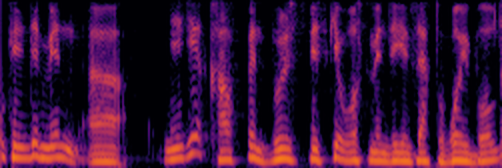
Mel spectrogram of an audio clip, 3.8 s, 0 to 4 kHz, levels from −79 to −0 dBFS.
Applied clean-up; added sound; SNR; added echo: neural mask model DeepFilterNet 3.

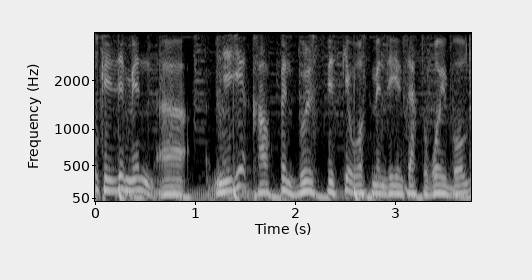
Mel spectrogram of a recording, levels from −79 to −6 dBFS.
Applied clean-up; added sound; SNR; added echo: none; Thump, thud; 11 dB; none.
